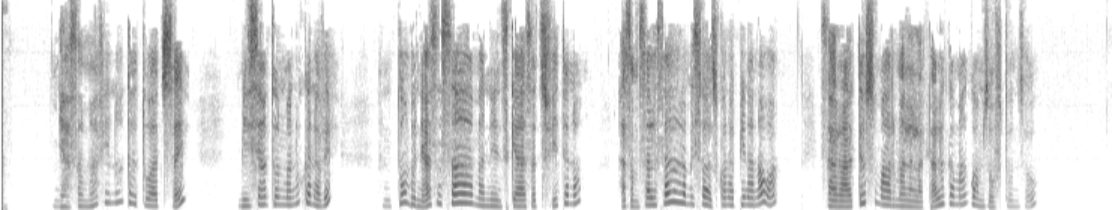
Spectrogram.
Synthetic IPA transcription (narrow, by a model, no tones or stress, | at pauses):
miasəmafanowt̪at̪uat̪u̥z̥aj | misiant̪unimanukanəve | nit̪umbuniasəsamanend͡zikʲaasət͡siv̥it̪anaw | azəmisalasalalamisiazu̥kanapinanawã | z̥aɾat̪ewsumaɾumalalad̪̥alakamaŋkaminzowfu̥t̪uniz̥aw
